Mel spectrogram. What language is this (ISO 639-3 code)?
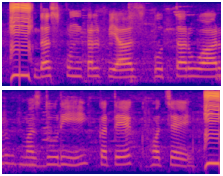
mag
